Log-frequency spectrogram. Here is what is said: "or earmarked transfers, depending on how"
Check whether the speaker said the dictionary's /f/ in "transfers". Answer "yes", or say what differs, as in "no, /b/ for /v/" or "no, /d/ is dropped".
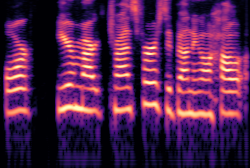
yes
